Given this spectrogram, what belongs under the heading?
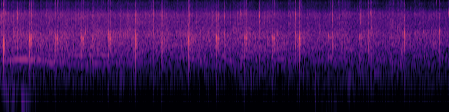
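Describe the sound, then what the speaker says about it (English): A crowd at a high school graduation ceremony claps steadily, with sharp individual claps standing out over the dense spatter of hands; a brief whistle-like tone sounds near the start. "give them a round of applause"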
